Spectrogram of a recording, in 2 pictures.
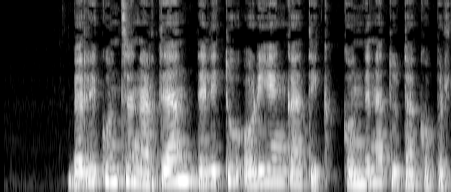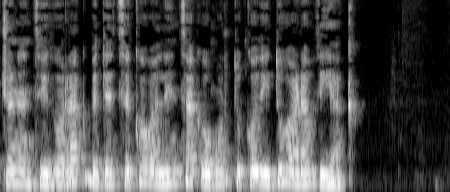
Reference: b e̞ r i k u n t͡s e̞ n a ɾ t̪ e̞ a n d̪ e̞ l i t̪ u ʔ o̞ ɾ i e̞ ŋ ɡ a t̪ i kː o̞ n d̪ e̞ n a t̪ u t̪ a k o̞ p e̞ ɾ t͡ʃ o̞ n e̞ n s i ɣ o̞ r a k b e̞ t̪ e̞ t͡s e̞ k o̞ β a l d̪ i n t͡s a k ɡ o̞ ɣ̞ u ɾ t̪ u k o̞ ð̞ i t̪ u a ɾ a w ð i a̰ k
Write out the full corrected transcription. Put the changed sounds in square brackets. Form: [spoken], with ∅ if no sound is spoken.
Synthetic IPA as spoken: b e̞ r i k u n t͡s e̞ n a ɾ t̪ e̞ a n d̪ e̞ l i t̪ u ʔ o̞ ɾ i e̞ ŋ ɡ a t̪ i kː o̞ n d̪ e̞ n a t̪ u t̪ a k o̞ p e̞ ɾ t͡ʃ o̞ n e̞ n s i ɣ o̞ r a k b e̞ t̪ e̞ t͡s e̞ k o̞ β a l d̪ i n t͡s a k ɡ o̞ ɣ̞ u ɾ t̪ u k o̞ ð̞ i t̪ u a ɾ a w ð i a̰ k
